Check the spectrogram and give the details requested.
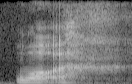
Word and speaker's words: water: Water. Water. Water. We don't pronounce this teas.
